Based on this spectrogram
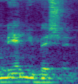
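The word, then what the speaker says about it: manumission: to die for uh the practice of called manu mission or am i pronouncing that correctly yes uh so uh where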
